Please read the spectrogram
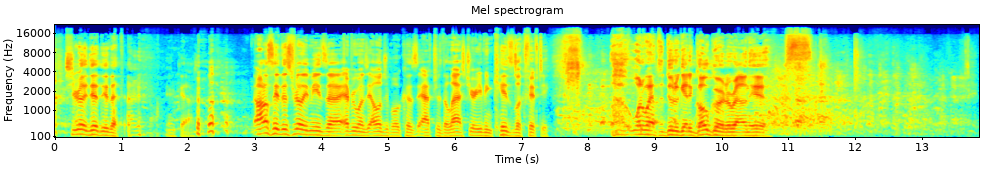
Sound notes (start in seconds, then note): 7.5 inhales sharply; 8.7 gravelly voice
